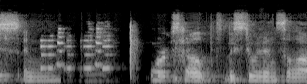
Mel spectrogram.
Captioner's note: phone beeping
